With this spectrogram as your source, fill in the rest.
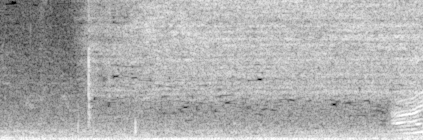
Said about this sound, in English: I hear gas, and I hear gas bubbles.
